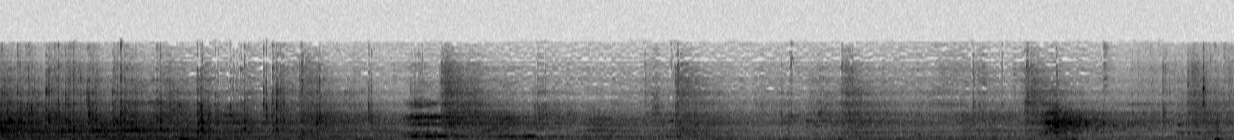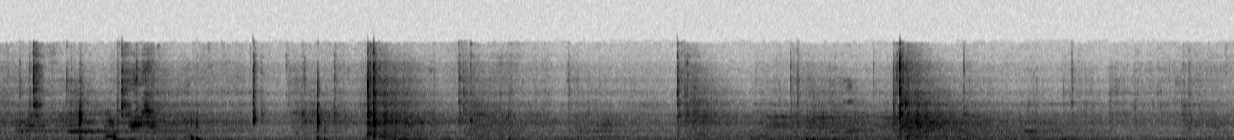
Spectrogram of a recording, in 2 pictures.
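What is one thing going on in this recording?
A large indoor crowd murmurs in an echoing arena.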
